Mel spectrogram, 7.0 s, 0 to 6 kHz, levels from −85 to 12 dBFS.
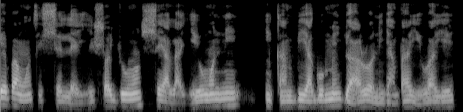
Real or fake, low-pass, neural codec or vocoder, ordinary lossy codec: fake; 5.4 kHz; vocoder, 24 kHz, 100 mel bands, Vocos; none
